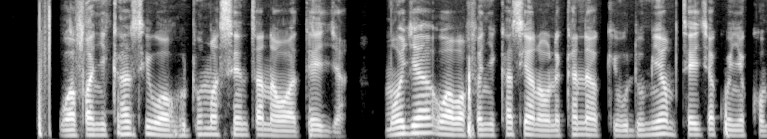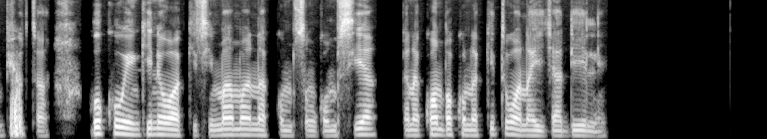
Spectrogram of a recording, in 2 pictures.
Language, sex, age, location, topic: Swahili, male, 25-35, Nakuru, government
